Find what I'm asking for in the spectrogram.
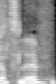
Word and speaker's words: Willerslev: Et enfin, le Danois danois, Eske Willerslev, je suis pas sûre de prononcer juste. – Willerslev. – Merci.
